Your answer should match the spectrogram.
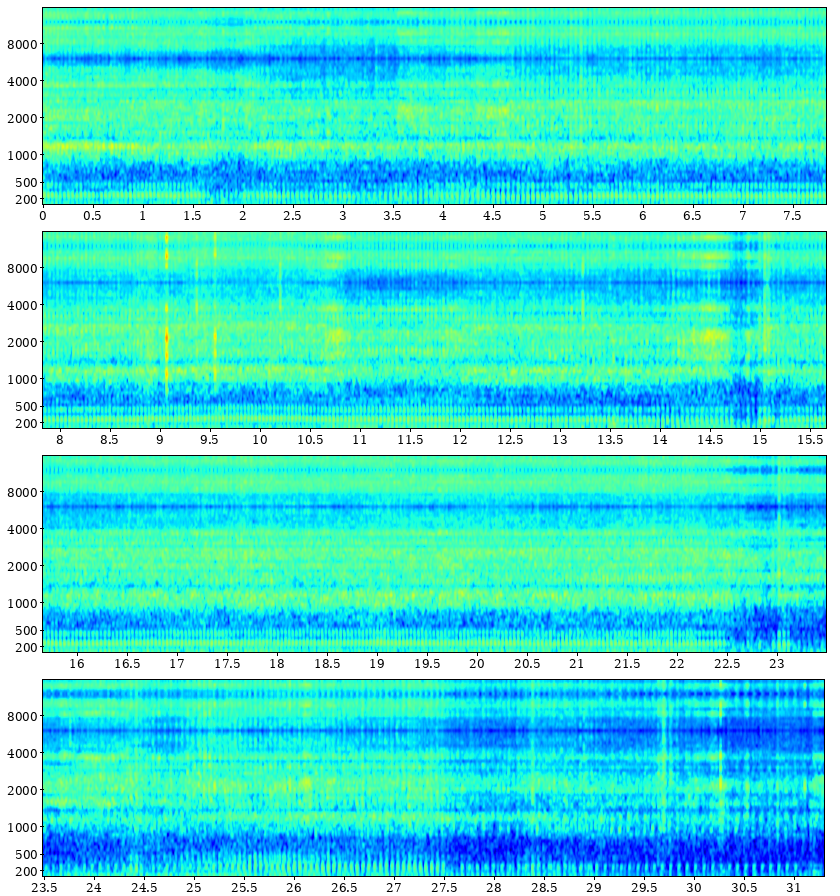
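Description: Dual-sport motorcycle engine running steadily at riding speed on a gravel road, with low rumble of wind on the helmet camera. The engine note changes about two-thirds of the way through and the sound falls away near the end as the bike slows to a stop.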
